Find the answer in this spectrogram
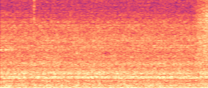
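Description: Steady low rumble, with no speech over it.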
